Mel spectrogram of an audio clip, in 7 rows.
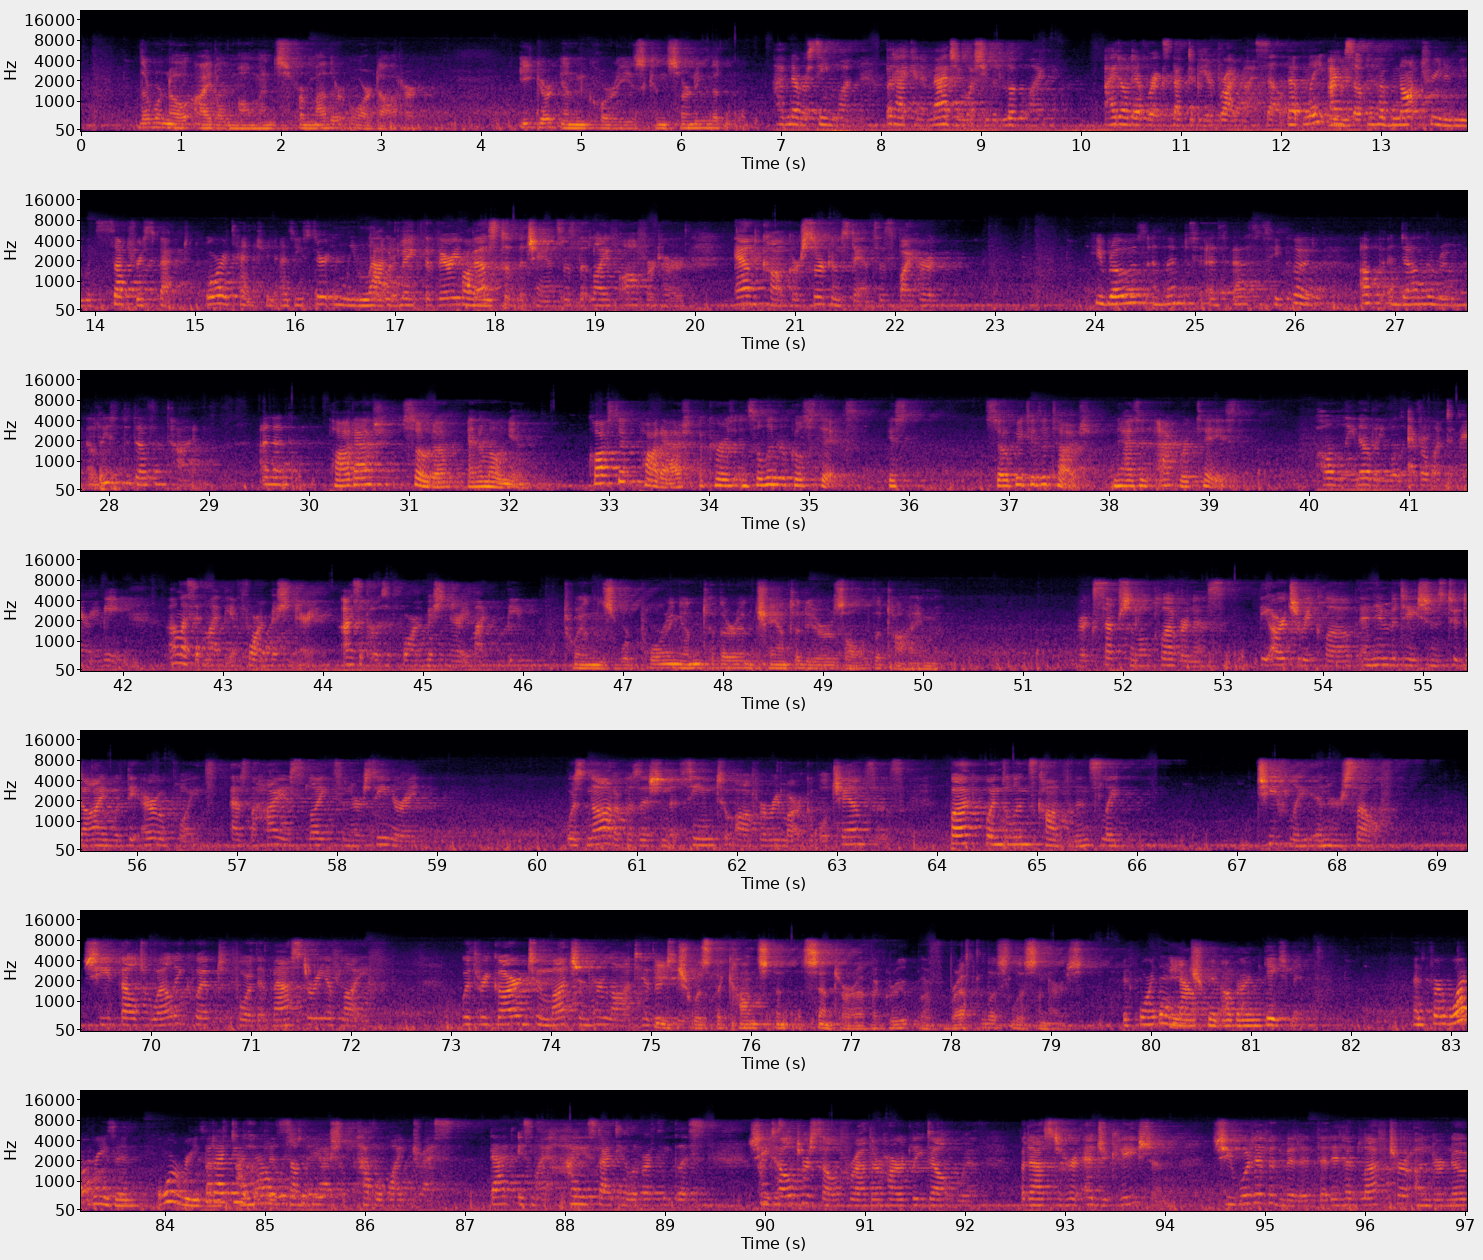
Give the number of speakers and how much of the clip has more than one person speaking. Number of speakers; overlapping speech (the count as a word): six, about 6%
